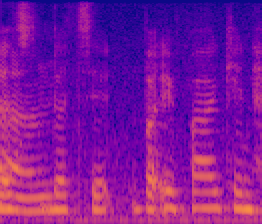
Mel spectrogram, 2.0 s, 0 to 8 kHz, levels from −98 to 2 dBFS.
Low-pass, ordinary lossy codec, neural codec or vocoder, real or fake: none; none; none; real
